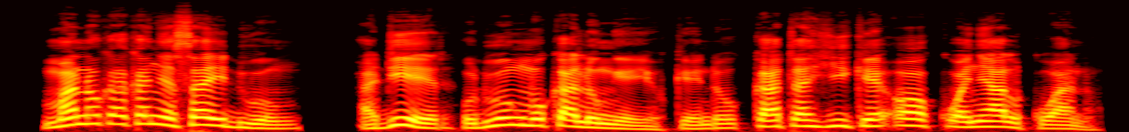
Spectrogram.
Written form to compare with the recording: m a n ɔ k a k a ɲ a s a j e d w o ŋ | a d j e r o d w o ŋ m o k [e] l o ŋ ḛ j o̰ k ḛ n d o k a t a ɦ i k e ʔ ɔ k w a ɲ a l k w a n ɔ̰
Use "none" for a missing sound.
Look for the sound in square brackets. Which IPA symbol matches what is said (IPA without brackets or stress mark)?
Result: a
